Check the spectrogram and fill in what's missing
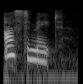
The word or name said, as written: ostomate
